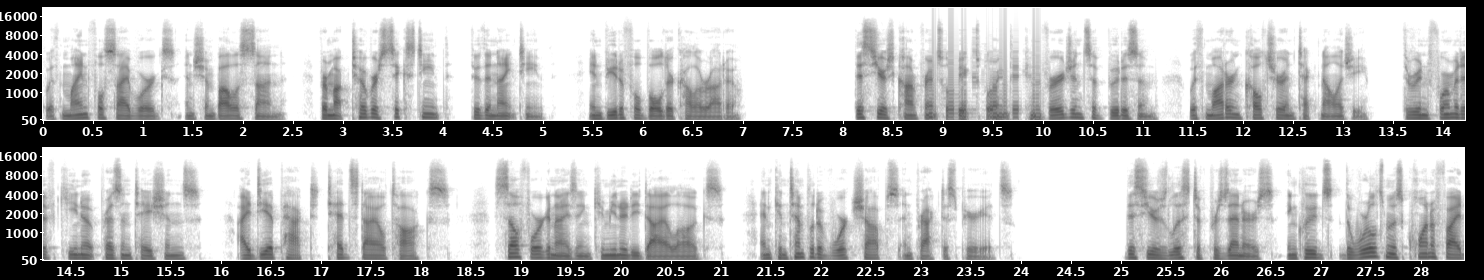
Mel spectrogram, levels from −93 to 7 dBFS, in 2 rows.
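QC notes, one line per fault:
8.86–10.01 s, robotic sound from repeated short buffers: speech becomes a rigid buzz at 134 Hz, likely because about half the time is filled by repeating segments of roughly 7.5 ms. On a spectrogram, bands appear every 134 Hz, and the waveform shows identical repeating cycles.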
